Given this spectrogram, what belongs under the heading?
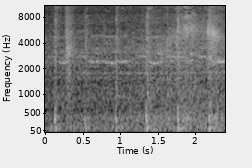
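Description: The 17329 Hubballi–Vijayawada express rolls into Khammam railway station, its wheels clacking over rail joints in a steady rhythmic beat beneath a low rumble, fairly loud and close, with no voices.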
